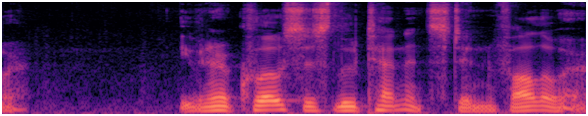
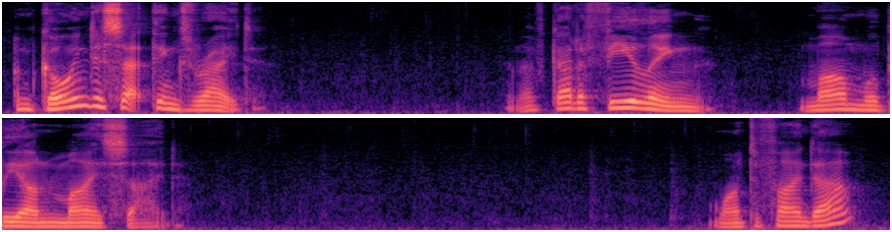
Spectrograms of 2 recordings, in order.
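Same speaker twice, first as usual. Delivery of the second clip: confident lecture; 5 semitones higher, 4 dB louder than usual. Acted. Piper's speech challenging Drew.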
